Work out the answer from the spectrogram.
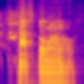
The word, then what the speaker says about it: Castellanos: This quarterback with Florida State, pronounce his name, DC. Tommy Costalanos. Costalanos. Costalanos. Castellanos.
